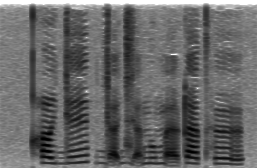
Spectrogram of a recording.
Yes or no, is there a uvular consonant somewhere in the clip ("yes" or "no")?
yes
